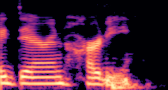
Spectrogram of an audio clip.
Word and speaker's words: Darren Hardy: I want to share this story from the book, The Compound Effect by Darren Hardy.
